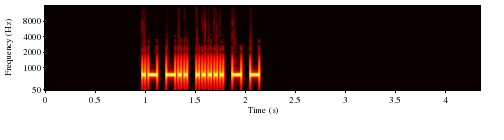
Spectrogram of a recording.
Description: Morse code, heard as a keyed tone, about 40 wpm, 700 Hz. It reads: AD5TT
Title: Call Signs - 40wpm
